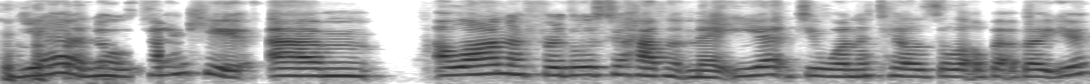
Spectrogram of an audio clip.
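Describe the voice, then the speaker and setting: Speaking at a fairly quick pace, a woman with a Scottish accent uses a fairly high pitch and fairly even intonation. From Scotland. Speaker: podcast host. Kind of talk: casual chat.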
